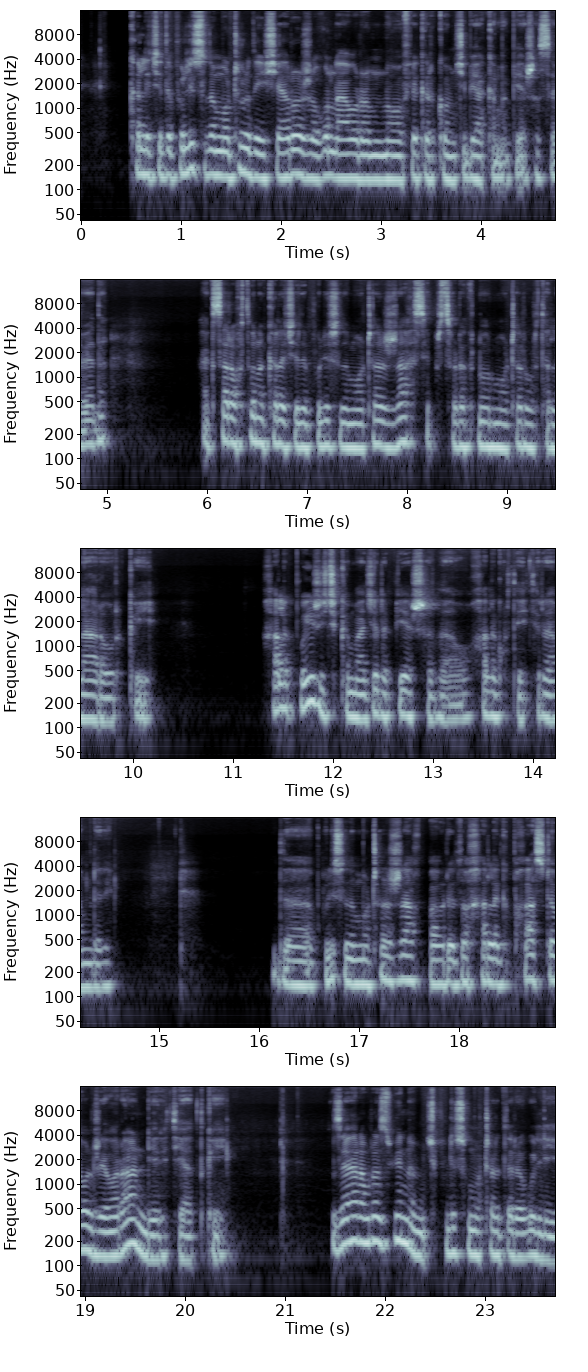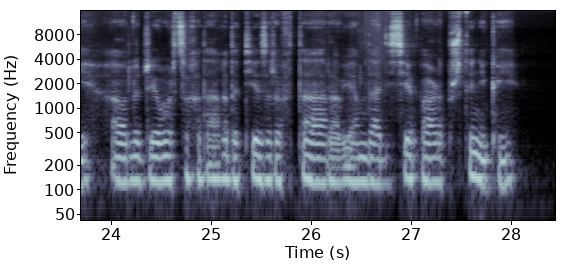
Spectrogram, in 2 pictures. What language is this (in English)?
Southern Pashto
